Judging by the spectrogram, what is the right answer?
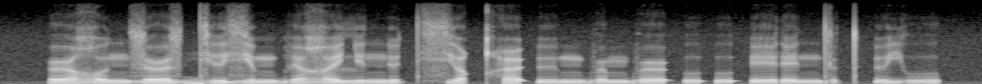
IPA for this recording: ə˞ ʁ u n z ə˞ z dʲ ɨ zʲ œ m b e ʁ e lʲ ɨ n ʉ t sʲ u qʰ ʉ ʔ ʉ m b ə˞ m b ə˞ ʔ u ʔ u ʔ e ɾ e n d ə˞ t ʔ ʉ j u

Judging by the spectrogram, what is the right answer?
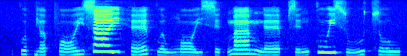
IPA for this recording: kʷ ɐ˧ p̚ j ɐ˨˥ p̚ f ɔː˨˥ j s aː˥ j h ɛː˨˥ kʷ ɐ˨ w m ɔː˨ j s ɪ˨ k̚ m aː˥ m ŋ ɛː˧ p̚ s ɪ˨˧ ŋ k uː˥ j s uː˨˥ t͡s o˥ w

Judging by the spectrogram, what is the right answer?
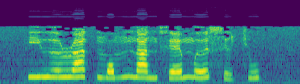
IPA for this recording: j ɨ˧ ə̯ ɹ a˦˥ t̚ m ɔ˧˥ m n a˧ n x ɛ˧˥ m əː˧˥ s ɨ˨˩ c u˦˥ k̚

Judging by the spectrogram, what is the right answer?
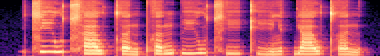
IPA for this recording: t͡s iː˥ w t͡sʰ aː˨ w t̪ʰ ɐ˨˩ n pʰ ɐ˨˧ ŋ p iː˨˥ w t͡sʰ iː˨˧ kʰ iː˨˩ l ɪ˨ k̚ j aː˨˧ w t̪ʰ ɐ˨˩ n

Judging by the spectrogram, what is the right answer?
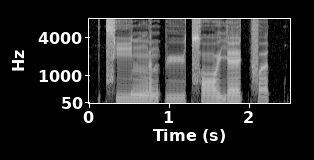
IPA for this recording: t͡sʰ iː˨ n ŋ ɐ˨˩ n p yː˨ t͡sʰ ɔː˨ j ɛː˧ k̚ f ɐ˨˥ t̚

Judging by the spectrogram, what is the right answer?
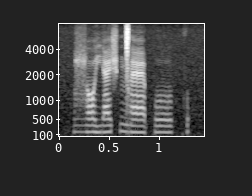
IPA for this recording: ɮ ɔ˨ j æ˦ ʃ ŋ͡ǀ æ˨ p o˨ k

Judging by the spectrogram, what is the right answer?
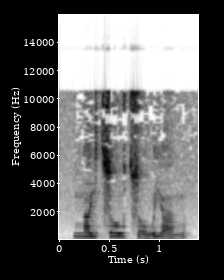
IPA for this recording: ŋ ɐ˥ j t͡s o˥ w t͡s o˨˥ w j ɐ˨˥ ŋ

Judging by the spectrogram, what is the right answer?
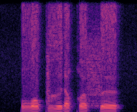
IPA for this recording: β ɔ p ɣ ɵ ɾ ɛ qʷ œ f œ

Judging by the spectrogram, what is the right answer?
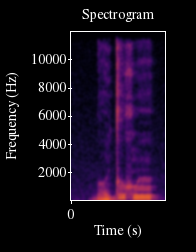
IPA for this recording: ɠ ɤ˩ y̯ d ɤ˥ xʷ ə̃˥

